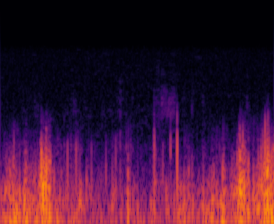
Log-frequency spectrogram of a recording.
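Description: Wind rumbling on a phone's microphone, with scattered knocks and rustles from handling and walking.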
